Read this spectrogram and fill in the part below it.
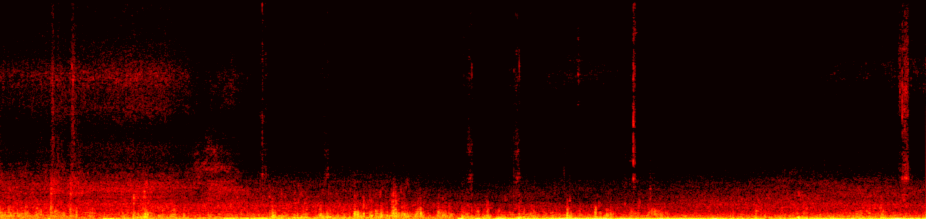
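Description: A car engine hums steadily as the car drives up a road.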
